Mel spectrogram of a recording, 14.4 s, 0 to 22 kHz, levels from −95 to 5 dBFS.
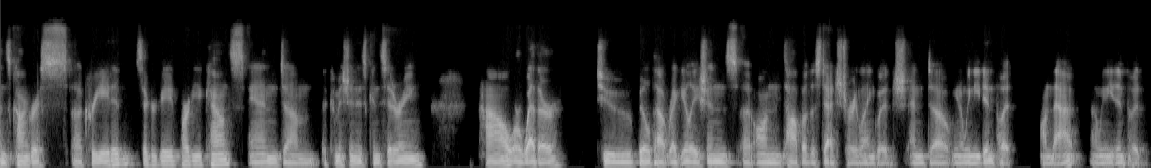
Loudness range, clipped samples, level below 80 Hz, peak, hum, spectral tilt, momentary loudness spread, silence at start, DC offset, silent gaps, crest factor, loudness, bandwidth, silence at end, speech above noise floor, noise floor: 3 LU; under 0.1%; -46 dBFS; -8 dBFS; none; -5.5 dB/octave; 6 LU; 0 s; under 0.1%; 7.29-7.43 s, 12.87-12.99 s; 18 dB; -26 LUFS; 12 kHz; 0.05 s; 30 dB; -55 dBFS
